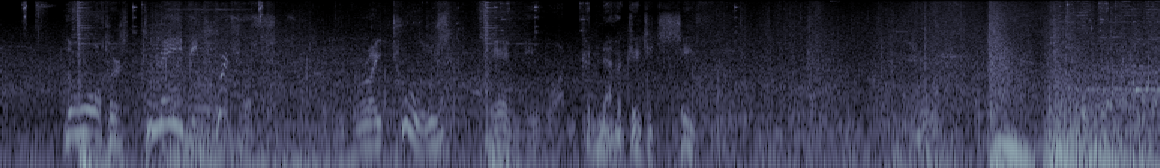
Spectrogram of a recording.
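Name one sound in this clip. Game sound effects whoosh and clatter.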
